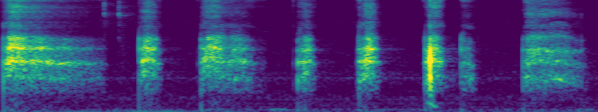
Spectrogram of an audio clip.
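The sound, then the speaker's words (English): Heavy, rhythmic panting recorded as a breathing track, with about eight quick breathy huffs in a steady in-and-out pattern and no talking. “Maybe I'll just do another track of breathing.”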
